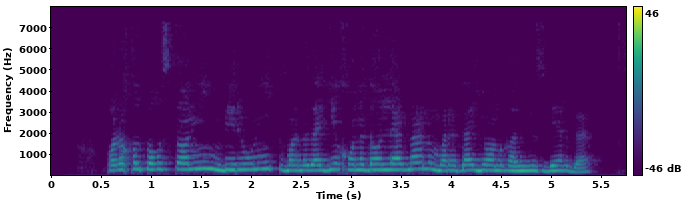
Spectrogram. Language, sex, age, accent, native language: Uzbek, female, 18-24, Surxondaryo, Uzbek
